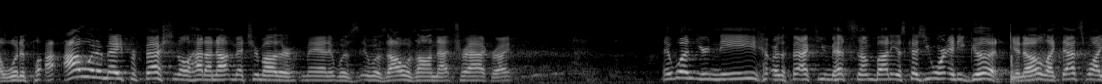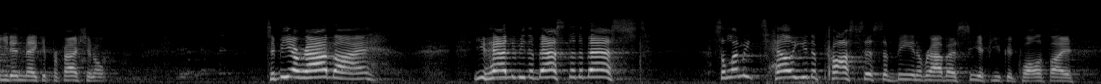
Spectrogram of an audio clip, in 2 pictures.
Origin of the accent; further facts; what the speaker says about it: Dallas, Texas, United States; It's kind of like for me growing up in Dallas wanting to play for the Dallas Cowboys one day.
